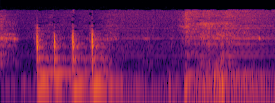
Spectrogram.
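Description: Four quick, evenly spaced knocks on a door, fairly loud, as trustee candidates seeking votes come knocking, followed by a moment of quiet and then some muffled rustling.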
